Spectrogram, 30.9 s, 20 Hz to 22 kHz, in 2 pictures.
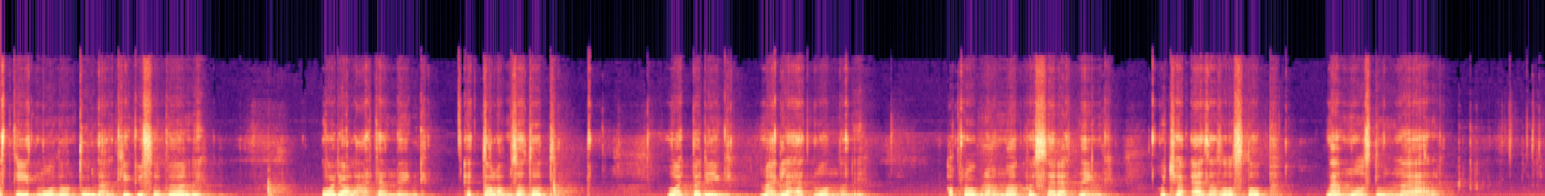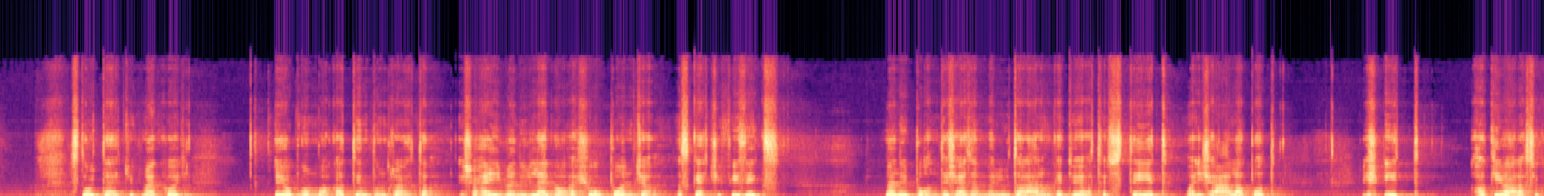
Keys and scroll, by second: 1.4 space.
